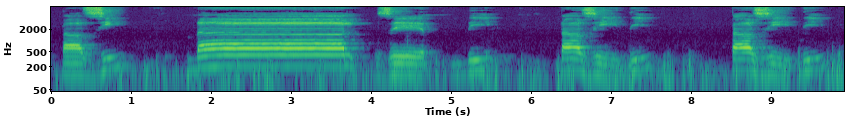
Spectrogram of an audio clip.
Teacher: زا کے مخرج کے لیے اسے تھوڑا دبا کے پڑھیں گے، زبان دانتوں سے پیچھے رہے گی، اس پہ سیٹی پیدا کریں گے۔ رال اور زا، ان میں یہی فرق ہوتا ہے کہ رال پہ سیٹی پیدا نہیں کی جاتی دال پہ، اور زا پہ زبان دانتوں سے پیچھے رہتی ہے، اس پہ سیٹی پیدا کی جاتی ہے۔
